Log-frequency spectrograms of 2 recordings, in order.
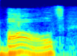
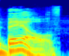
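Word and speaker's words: Baals: After all, the family did change the pronunciation of their last name from Balls to Bales.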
